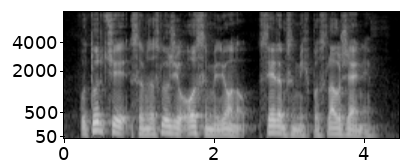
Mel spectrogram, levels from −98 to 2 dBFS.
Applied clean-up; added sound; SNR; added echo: none; none; none; none.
